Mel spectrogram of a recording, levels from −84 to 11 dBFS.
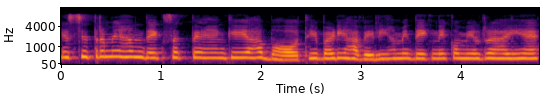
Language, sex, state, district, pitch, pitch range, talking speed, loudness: Hindi, female, Chhattisgarh, Raigarh, 275 Hz, 260-305 Hz, 240 wpm, -13 LUFS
